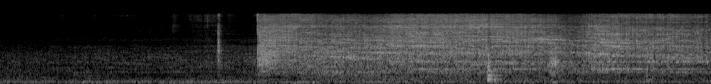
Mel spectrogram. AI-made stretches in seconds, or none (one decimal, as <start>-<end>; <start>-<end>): 0.5-3.0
